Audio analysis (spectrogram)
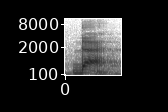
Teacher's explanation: Selanjutnya pengucapan huruf da. Da diucapkan dengan menyentuhkan ujung lidah kita dengan bagian gusi-gusi dua gigi seri bagian atas. Da. Nah, kesalahan yang sering dilakukan adalah menyentuhkan ujung lidah dengan langit-langit.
